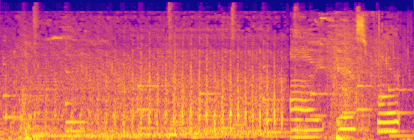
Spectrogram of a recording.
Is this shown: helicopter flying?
yes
